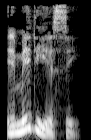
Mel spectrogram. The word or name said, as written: immediacy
